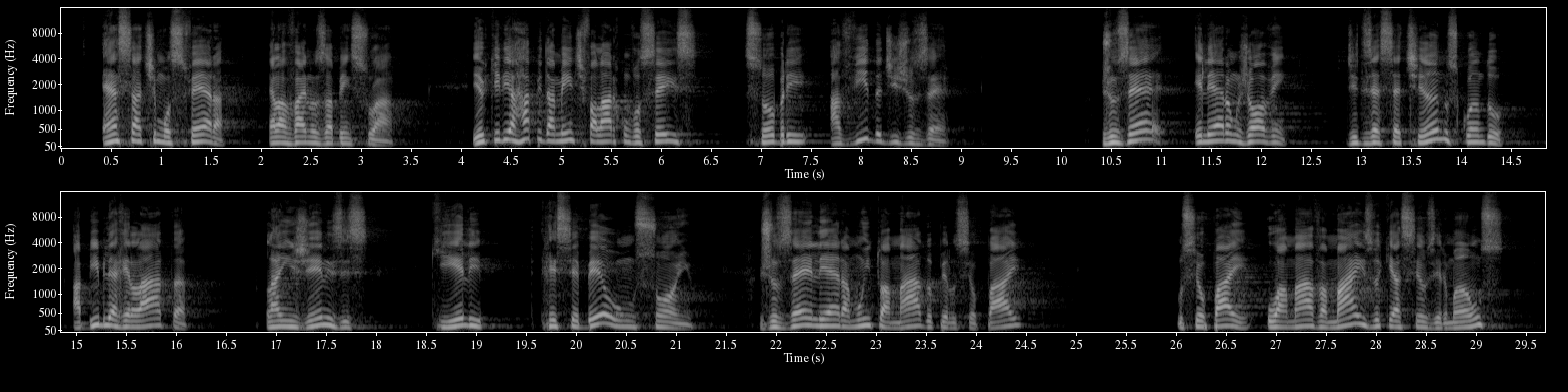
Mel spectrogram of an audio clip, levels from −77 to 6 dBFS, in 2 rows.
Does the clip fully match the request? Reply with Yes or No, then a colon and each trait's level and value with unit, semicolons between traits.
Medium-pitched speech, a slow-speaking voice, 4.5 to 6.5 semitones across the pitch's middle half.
No: medium, 165 Hz; slow, 115 wpm; average, 3.6 semitones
